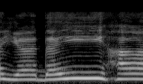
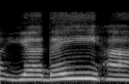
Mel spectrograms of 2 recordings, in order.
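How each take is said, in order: The two takes are said the same way.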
